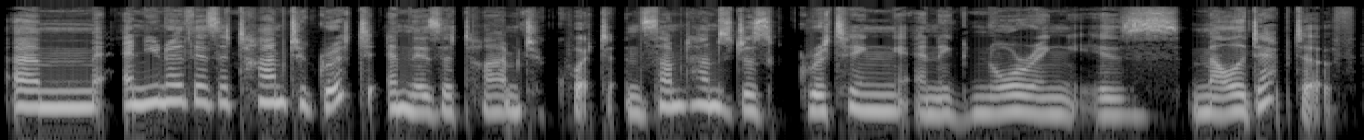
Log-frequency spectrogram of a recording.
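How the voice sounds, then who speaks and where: A middle-aged woman, a psychologist giving earnest, measured interview answers with thoughtful pauses. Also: mid-range voice, mellow, no echo, clean studio sound. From South Africa. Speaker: psychologist guest.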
